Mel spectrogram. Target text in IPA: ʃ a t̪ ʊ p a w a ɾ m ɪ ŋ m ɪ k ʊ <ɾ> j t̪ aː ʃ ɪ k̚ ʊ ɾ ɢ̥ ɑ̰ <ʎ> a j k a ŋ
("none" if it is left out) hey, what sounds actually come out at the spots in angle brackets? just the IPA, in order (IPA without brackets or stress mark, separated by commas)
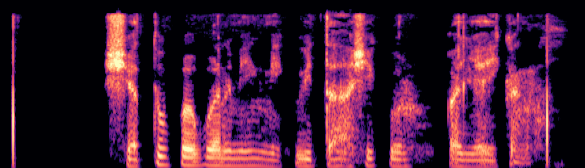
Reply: none, ʎ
